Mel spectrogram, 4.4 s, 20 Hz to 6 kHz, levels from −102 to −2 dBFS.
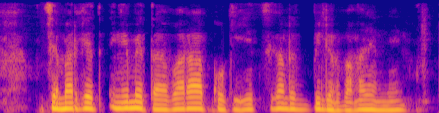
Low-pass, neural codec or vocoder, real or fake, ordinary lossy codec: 5.4 kHz; vocoder, 44.1 kHz, 128 mel bands, Pupu-Vocoder; fake; AAC, 32 kbps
